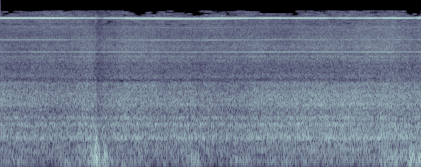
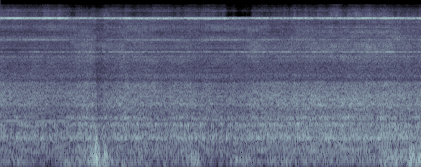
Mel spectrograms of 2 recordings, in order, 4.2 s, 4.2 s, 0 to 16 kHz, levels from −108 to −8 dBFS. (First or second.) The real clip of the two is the first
